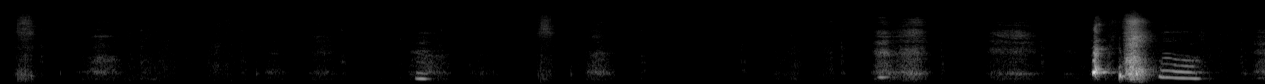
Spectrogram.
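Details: Adult with a full-blown cold caught over Christmas: several sniffs and short breaths building up, then one loud sneeze with a vocal ending.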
